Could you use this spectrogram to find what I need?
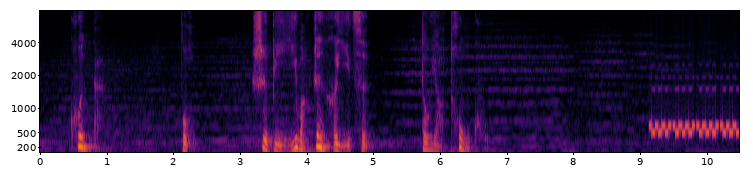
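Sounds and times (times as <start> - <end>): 
speech: 0.5 - 1.0, 2.1 - 2.4, 3.2 - 5.0, 5.7 - 6.8
telephone ringing with electronic warble: 9.1 - 10.4.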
